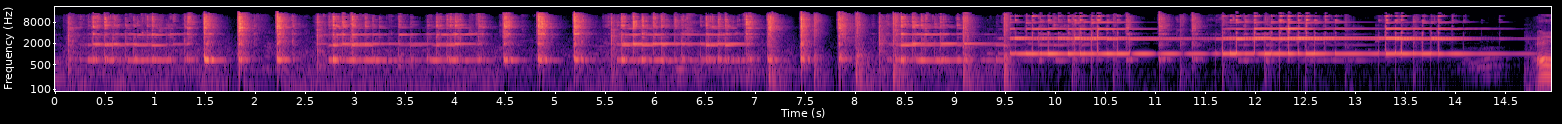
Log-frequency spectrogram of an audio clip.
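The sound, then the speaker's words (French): A hand-hammered metal bell, after two or three hammer strikes to shape its tone, rings in a quick series of bright clanking strikes, then settles into a steadier, sustained ringing tone with shimmering overtones. “Vous avez vu avant comment elle était Et après deux ou trois coups de marteau, voici le son qu'elle a.”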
